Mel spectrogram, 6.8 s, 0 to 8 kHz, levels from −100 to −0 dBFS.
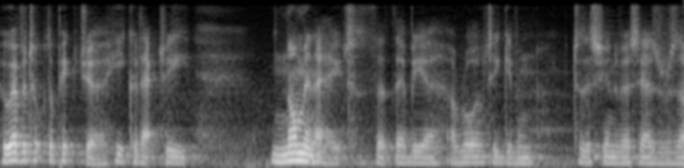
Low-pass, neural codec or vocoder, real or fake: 7.2 kHz; codec, 16 kHz in and 24 kHz out, 1 kbps, XY-Tokenizer; fake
